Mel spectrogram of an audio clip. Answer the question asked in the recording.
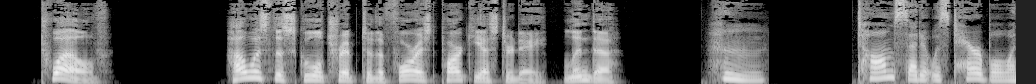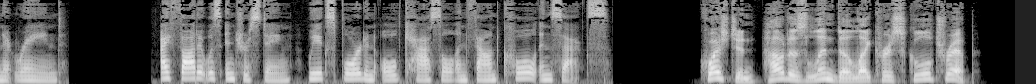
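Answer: She thought it was interesting.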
